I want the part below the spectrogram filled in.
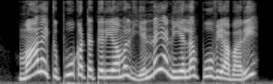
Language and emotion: Tamil, angry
